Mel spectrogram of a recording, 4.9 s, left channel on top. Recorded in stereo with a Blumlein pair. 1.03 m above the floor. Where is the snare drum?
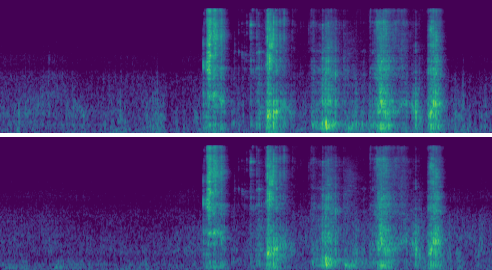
50° right, 1.5 m.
